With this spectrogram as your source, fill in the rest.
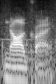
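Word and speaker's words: Nod-Krai: Krill pronounced as cry. So Nog cry. Okay. No cry.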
